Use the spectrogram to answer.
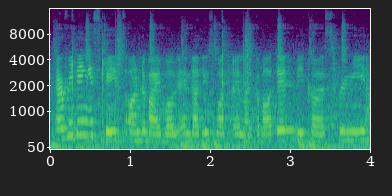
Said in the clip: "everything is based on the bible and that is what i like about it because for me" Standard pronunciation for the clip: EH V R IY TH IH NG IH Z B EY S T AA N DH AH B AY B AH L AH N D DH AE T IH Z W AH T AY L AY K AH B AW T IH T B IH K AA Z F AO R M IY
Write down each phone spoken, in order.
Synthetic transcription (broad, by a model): EH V R IY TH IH NG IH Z B EY S T AA N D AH B AY B AH L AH N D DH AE T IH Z W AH T AY L AY K AH B AW T IH T B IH K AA S F AO R M IY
